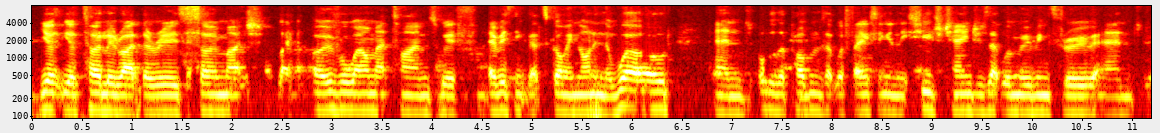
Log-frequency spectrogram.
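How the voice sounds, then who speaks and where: A man interviewing in a gravelly, flat voice, upbeat and full of praise, dotting his questions with fillers. A faint hiss sits behind him. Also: medium pitch, low-quality recording. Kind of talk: casual interview.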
